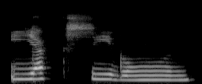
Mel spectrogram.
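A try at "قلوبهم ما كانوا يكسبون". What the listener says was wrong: Good job. You read it now.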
